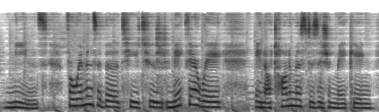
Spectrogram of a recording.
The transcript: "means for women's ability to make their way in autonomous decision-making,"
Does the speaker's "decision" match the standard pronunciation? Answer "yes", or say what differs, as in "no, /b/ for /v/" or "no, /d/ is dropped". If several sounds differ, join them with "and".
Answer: yes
